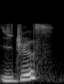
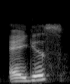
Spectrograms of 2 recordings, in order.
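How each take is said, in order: First: It is said with an anglicized English pronunciation. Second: It is said with a Greek-style pronunciation. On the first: "if you English English English fire it, it would be" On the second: "usually it would be pronounced, I believe"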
